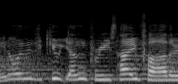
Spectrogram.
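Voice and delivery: high, sweet voice of flattering church ladies; cooing ladies. Retold or imitated. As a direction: coo like admiring old ladies.

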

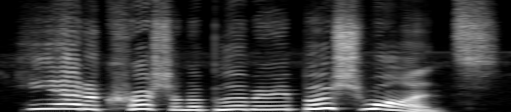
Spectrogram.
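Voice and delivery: miserably. A narrator's reading. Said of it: "Juniper said miserably".

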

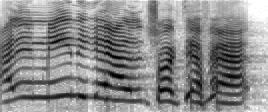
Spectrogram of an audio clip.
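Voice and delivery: high-pitched, hammed-up pleading; panicked protest. Driver to cop with drawn gun, panicked protest. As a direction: plead your innocence in comic panic.

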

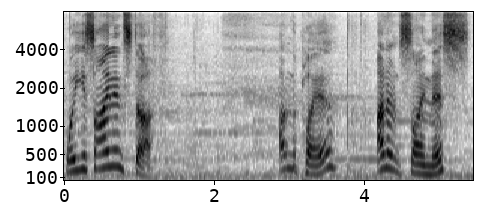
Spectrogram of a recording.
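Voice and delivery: high, outraged player protest; indignant protest. Real, not acted. Protesting the game signing.

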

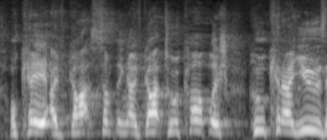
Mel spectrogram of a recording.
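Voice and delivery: lightly voiced, emphatic call for volunteers; God. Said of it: "when God says".

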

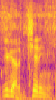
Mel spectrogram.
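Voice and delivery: normal talking voice

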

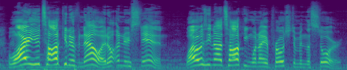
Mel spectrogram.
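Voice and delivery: exasperated, high-pitched demand for an explanation; baffled outburst. Real, not acted. Confronted by puzzling talkative character.

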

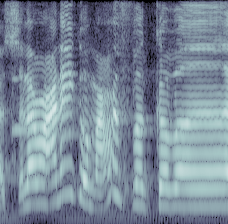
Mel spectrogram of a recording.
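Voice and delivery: drawn-out announcer greeting; Wan Hussein voice. Retold or imitated. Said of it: "Suaranya gimana".

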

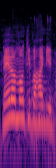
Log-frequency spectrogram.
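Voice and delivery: sharp warning shout; urgent callout. Real, not acted. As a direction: yell the warning fast. Warning callout mid-fight.

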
